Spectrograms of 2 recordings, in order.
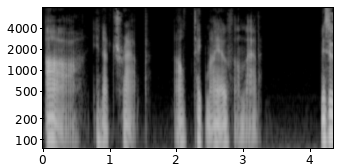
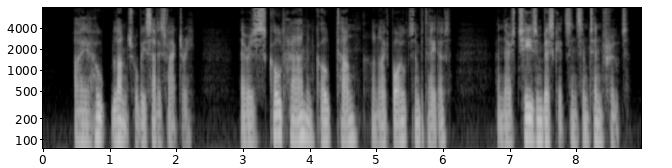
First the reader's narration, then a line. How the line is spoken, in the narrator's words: He said in a low, anxious voice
